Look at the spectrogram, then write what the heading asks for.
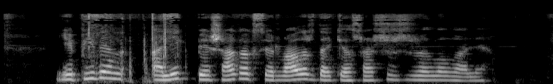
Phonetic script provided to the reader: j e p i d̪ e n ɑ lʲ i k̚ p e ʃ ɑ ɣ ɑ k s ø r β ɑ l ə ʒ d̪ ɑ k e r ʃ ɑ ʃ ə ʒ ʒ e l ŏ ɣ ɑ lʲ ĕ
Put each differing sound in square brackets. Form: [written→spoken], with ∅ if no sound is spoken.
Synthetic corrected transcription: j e p i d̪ e n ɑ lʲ i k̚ p e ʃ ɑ ɣ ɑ k s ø r β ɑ l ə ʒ d̪ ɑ k e [r→l] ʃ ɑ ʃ ə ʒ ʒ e l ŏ ɣ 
